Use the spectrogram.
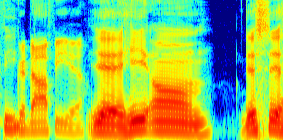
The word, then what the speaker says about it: Gaddafi: And they said that this started when Gaddafi, or how you say his name, Gaddafi, yeah.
